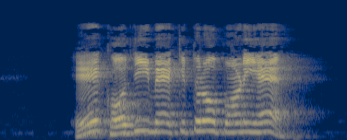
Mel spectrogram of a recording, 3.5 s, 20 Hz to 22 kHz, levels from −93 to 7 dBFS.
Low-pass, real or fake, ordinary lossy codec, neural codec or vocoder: 10.8 kHz; real; MP3, 96 kbps; none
